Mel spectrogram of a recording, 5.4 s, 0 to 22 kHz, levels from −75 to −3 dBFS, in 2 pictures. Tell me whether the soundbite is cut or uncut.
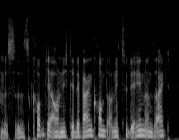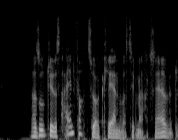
uncut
